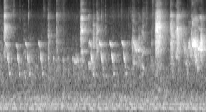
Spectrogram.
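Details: Home-kept budgerigars eating and playing together; quick series of short descending chirps followed by harsher squawks, steady low hum behind.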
